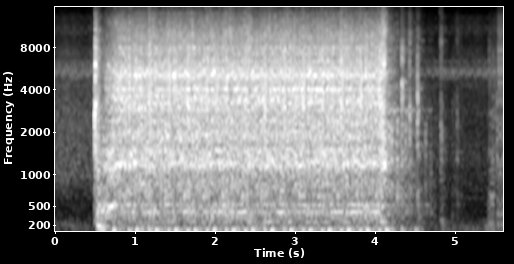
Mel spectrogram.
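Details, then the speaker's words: Hydro lawn tractor, sat about a year, on choke: starter churns engine fast and evenly about three and a half seconds with no catch, then stops; battery strong, fuel shut-off closed and no gas in tank. "Battery's strong enough, but it's not starting. Has the fuel shut off? It's off."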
